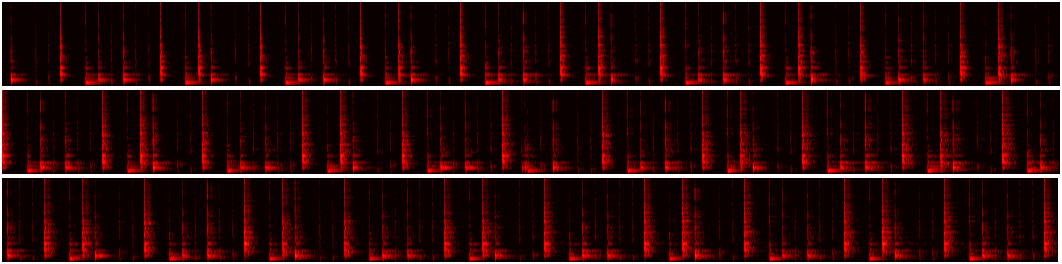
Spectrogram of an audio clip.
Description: Logic ProX Percussion Loop Chroma Size Time Distance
